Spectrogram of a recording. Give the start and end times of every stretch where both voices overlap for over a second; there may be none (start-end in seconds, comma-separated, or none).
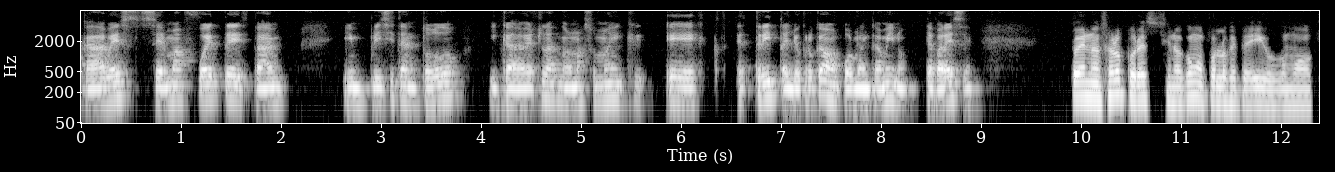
none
